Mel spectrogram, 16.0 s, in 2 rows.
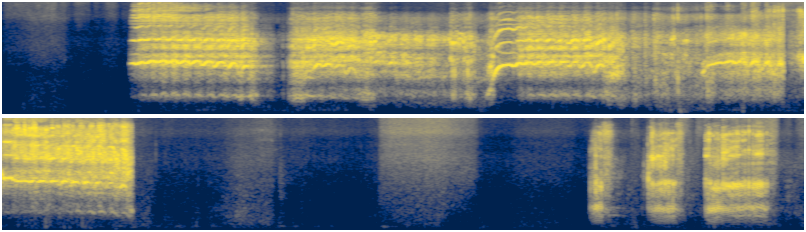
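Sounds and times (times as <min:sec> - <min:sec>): horse neighing: 0:01.3 - 0:09.4.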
